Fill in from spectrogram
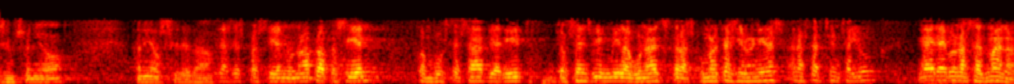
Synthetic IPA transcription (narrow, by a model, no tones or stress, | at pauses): simsəɲo | ənialˠsiðḛða̰ɾasəspəsienunapləpəsjen | kɔmbust̪ɛsapiaðit̪d̪osenzβimmiləβunad͡zðələskumaɾkəzʒiɾuneəza̰nəst̪at̪sensəʎɔ | ɣajɾəβeunəsət̪manə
